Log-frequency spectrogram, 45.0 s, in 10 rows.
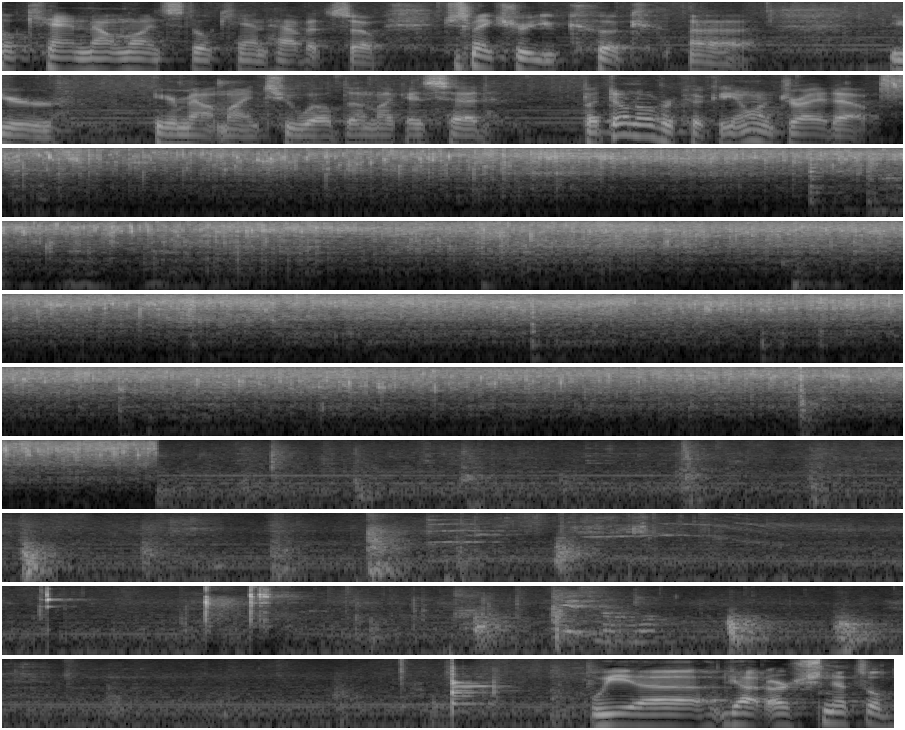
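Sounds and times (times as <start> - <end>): cutlets sizzling in oil: 8.9 - 27.8.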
